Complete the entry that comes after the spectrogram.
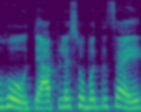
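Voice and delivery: ordinary delivery

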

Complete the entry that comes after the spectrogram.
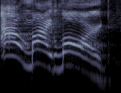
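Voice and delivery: put-on shocked, freaked-out little old lady gasp. Retelling an audience member's reaction during a show: imitating a shocked little old lady. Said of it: "little old lady about three rows back go".

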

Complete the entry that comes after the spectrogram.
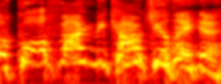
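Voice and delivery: poor put-on Manchester accent. Imagining a Forrest Gump scene with the lead actor swapped out, do a bad Karl Pilkington impression. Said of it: "That's the worst Manchester accent".

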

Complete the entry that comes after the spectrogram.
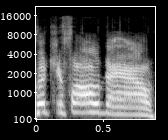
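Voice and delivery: very high, shrill robotic voice, yelling. Imagining a road sign that yells at drivers: imitating a yelling AI voice. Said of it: "to yell at you in different voices".

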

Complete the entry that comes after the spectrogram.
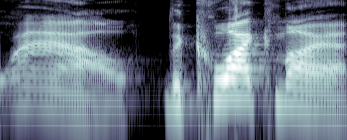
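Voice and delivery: very loud, cracking voice with a drawn-out wow. Speaker, feeling their voice going, reacts to finding the Quagmire; voice cracking. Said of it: "The voice cracks are real".

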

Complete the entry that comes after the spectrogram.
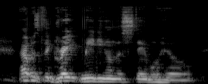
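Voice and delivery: ordinary delivery

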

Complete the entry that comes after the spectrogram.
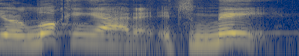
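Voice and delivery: normal talking voice

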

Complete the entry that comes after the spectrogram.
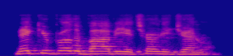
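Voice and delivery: plain

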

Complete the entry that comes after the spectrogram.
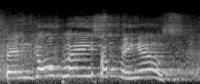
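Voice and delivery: loud yell in a Chinese-accented man's voice.

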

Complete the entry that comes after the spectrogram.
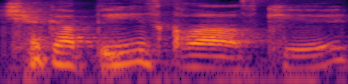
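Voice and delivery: rasping, raspy monster voice. A voice from under the bed speaks to the kid, raspy voice. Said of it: "a third voice came from under the bed and rasped".

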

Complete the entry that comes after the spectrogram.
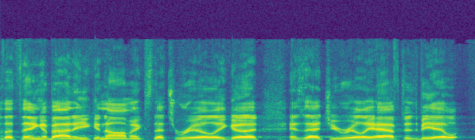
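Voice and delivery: mock monotone professor voice. Describing an economics professor lecturing the class, imitating monotone professor. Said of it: "In a very monotone voice".

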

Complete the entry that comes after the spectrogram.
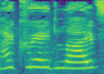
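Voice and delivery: grandiose, high, slow, booming proclamation voice.

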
